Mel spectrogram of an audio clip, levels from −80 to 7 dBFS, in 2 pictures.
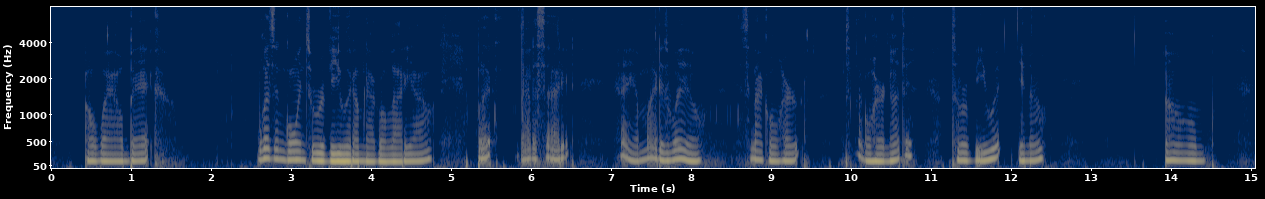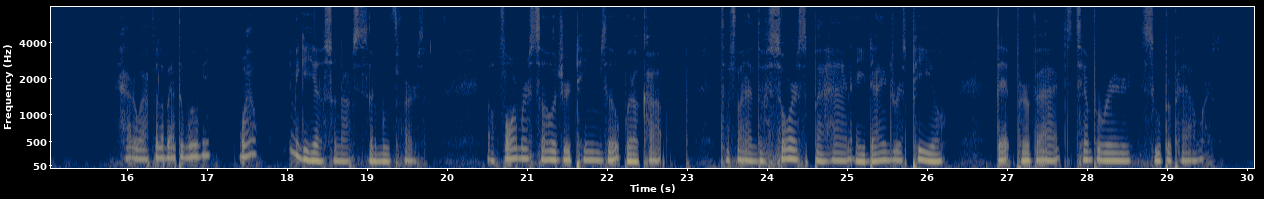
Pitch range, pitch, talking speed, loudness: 130-160 Hz, 145 Hz, 150 wpm, -32 LUFS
